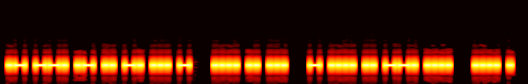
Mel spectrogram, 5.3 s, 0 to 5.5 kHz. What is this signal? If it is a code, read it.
Morse code, heard as a keyed tone, about 34 wpm, 600 Hz. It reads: AGAINST HIS THIGH HE
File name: the old man and the sea / the old man and the sea 1 35wpm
